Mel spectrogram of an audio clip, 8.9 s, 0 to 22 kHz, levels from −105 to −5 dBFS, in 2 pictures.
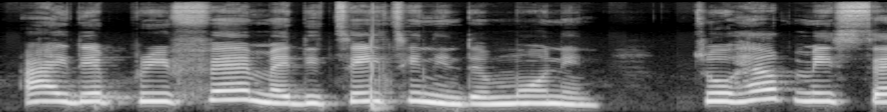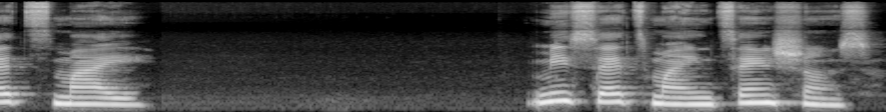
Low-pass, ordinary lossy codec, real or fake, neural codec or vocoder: none; none; real; none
